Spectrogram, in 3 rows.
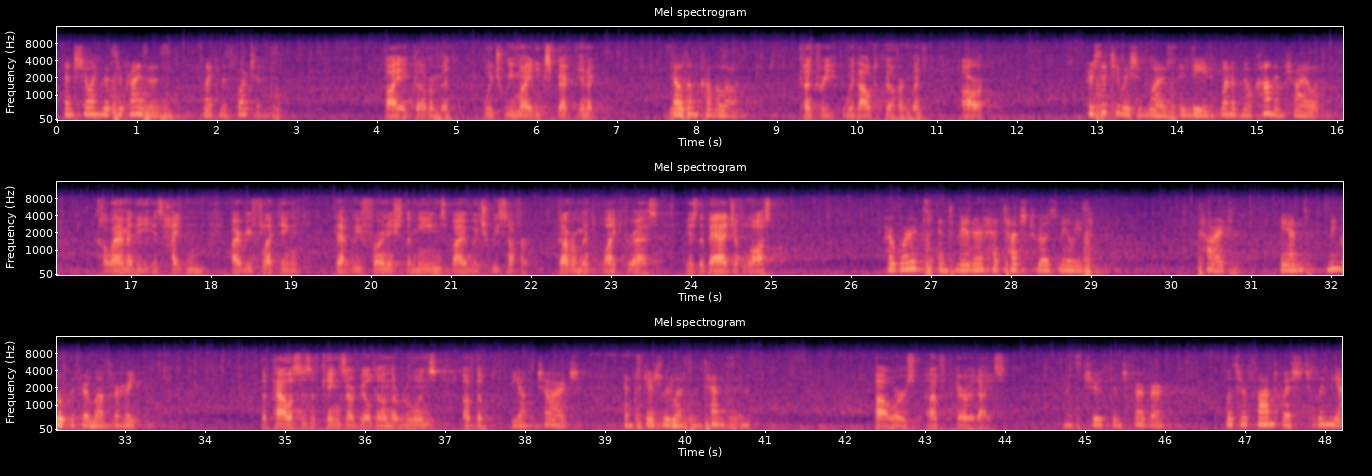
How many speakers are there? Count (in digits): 2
